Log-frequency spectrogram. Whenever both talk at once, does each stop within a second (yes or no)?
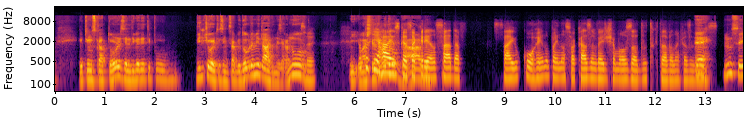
no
